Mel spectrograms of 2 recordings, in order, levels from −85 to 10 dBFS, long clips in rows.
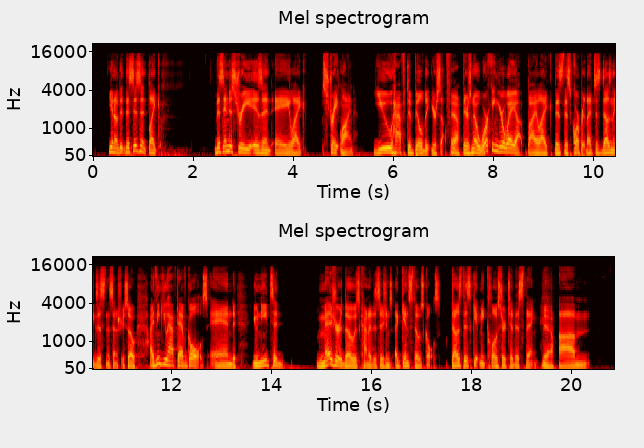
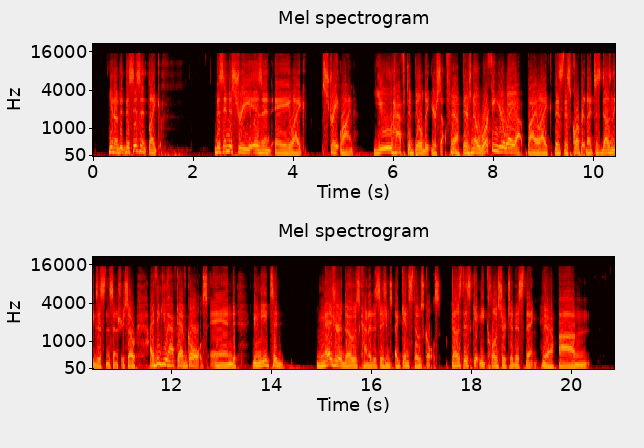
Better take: first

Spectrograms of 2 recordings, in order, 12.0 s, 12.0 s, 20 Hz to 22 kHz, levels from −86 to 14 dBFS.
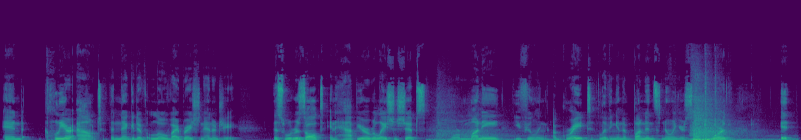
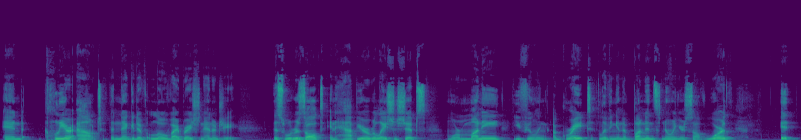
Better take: second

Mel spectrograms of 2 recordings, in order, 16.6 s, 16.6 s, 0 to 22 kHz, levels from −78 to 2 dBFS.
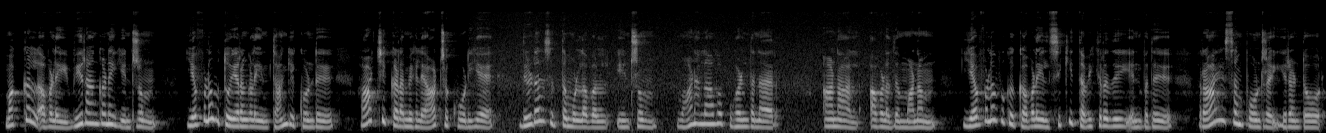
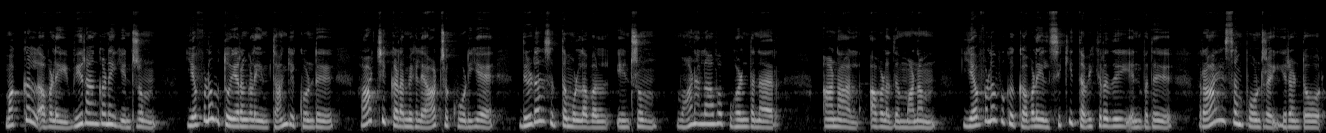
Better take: second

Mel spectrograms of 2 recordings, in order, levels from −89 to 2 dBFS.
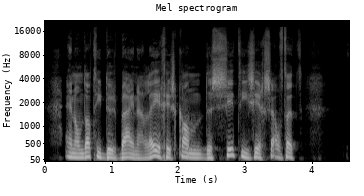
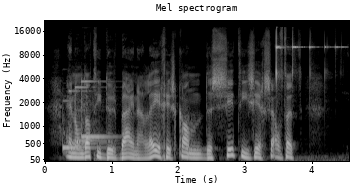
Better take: first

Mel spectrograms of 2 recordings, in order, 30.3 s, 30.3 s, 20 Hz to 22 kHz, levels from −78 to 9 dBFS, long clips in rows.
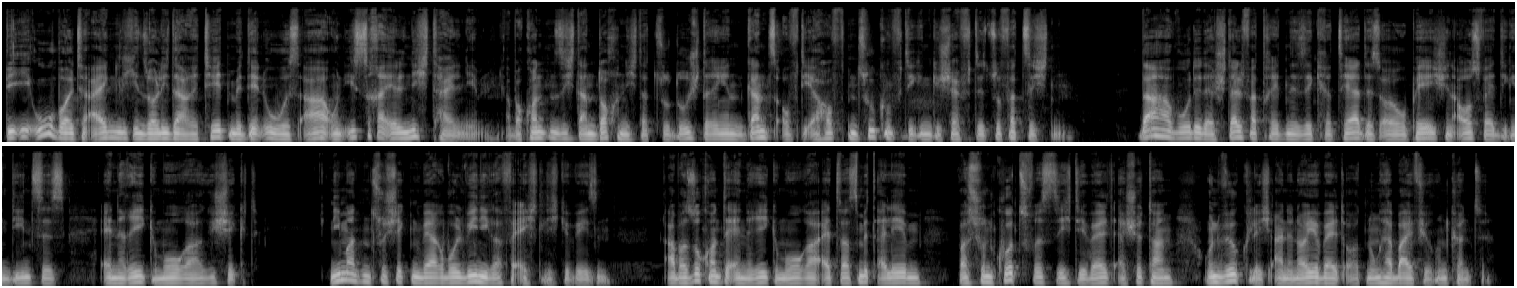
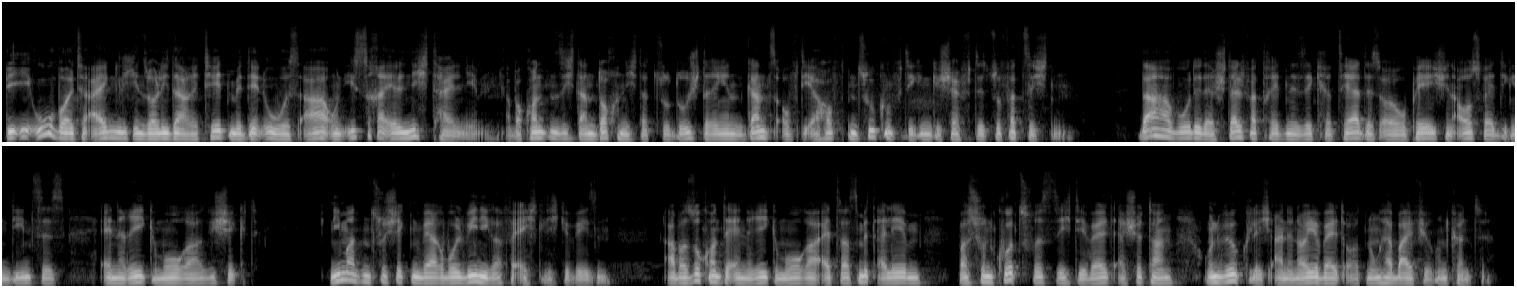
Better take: first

